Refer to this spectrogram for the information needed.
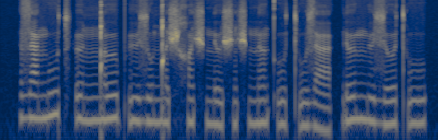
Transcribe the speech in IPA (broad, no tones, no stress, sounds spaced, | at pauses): z a ŋ u t͡sʼ ø ŋ͡ǃ ɵ pʼ y z u ŋ͡ǃ ə ʃ χ ə̃ ʃ n ø ʃ ə̃ ʃ n ə̃ kʼ u tʼ u z a | ɾ ø ŋ y z ɵ tʼ u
